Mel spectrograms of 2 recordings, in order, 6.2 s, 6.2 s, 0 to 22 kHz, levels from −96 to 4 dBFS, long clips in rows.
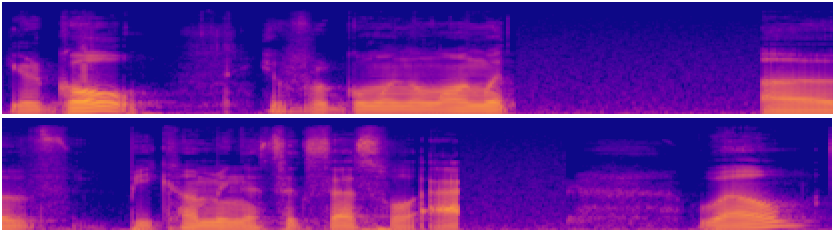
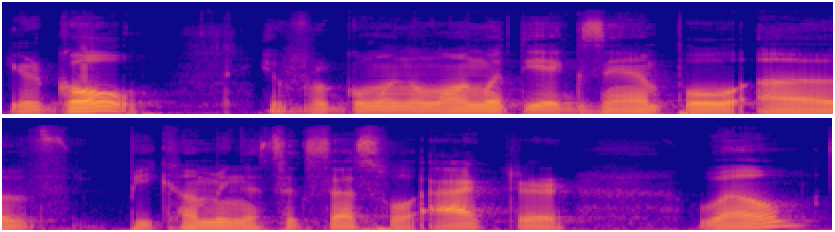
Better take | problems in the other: second | audio cutting out; at 2 s for 1 s and at 5 s

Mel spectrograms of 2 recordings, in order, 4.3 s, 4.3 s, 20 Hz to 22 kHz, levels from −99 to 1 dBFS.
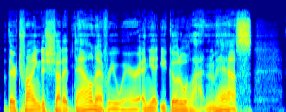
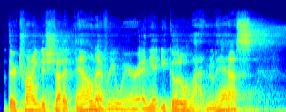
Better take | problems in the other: first | room echo; slight; dies away in 1.8 s

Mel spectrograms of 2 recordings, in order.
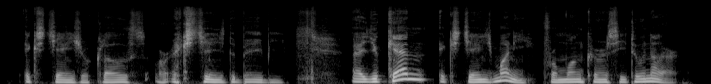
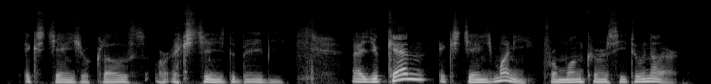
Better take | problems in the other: first | muffled; slightly; fading above 4 kHz

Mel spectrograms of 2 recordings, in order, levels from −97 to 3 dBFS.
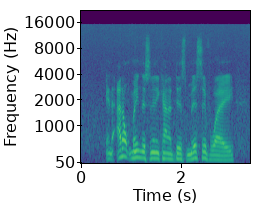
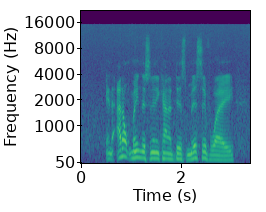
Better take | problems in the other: neither | hiss; noticeable; throughout; 15 dB below the speech; the same in both

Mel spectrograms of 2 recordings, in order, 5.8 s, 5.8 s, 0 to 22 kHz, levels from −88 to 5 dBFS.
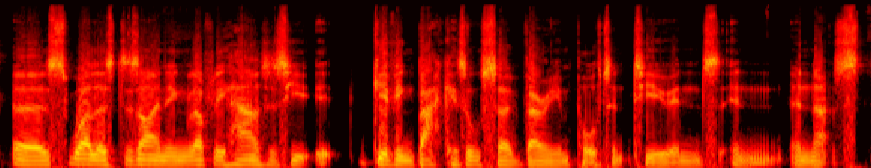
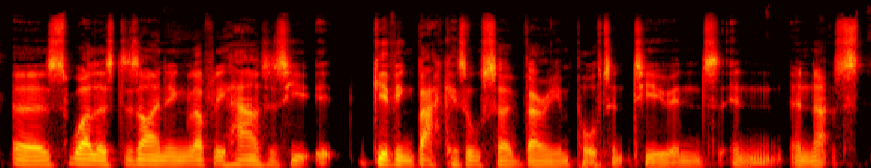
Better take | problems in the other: second | distortion; slight; 6% of the sound clipped

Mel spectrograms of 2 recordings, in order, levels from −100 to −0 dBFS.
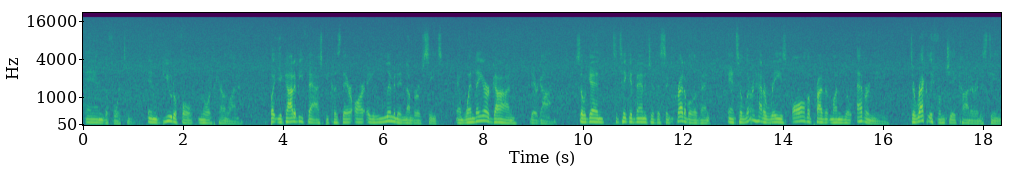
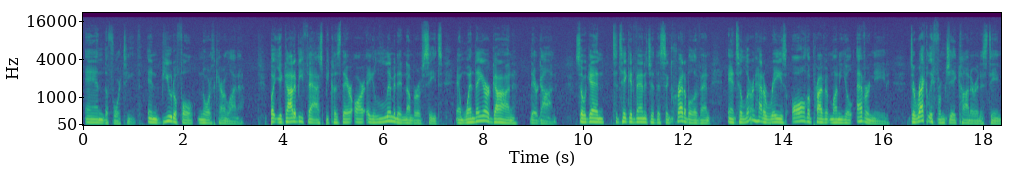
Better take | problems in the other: second | hiss; loud; throughout; 9 dB below the speech; faint in the second

